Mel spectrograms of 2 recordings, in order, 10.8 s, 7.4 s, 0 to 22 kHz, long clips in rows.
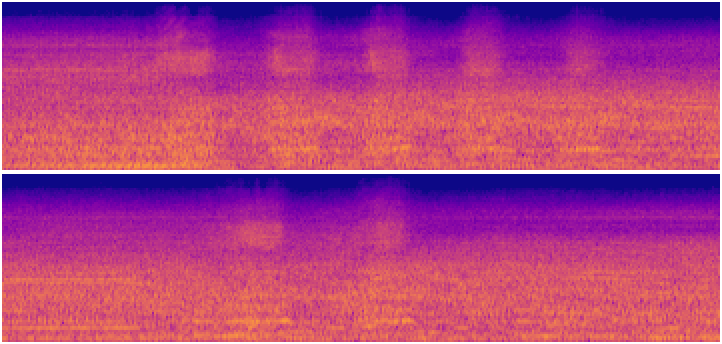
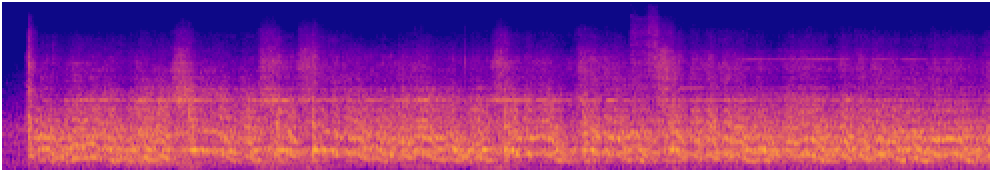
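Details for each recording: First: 1988 Bayliner Avanti 3250, 260 hp 5.7 L Chevy 350 V8 with OMC Cobra outdrive, first start after sitting 6–7 years: low, slightly uneven idle with throttle blips, no knocking, runs on all eight; low idle needs adjusting, slight blow-by. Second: 1988 Bayliner Avanti 3250 with twin 260 HP 5.7 Chevy 350 engines and OMC Cobra outdrives, sitting 6+ years, throttle opened by hand: continuous cranking with ragged uneven catches that never settle; hard starting.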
